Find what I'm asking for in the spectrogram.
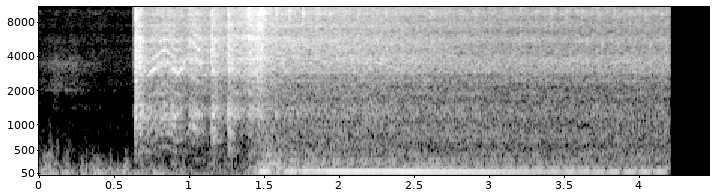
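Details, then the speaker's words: Car/truck after replacing both exhaust donut gaskets (driver and passenger side), flanges tightened evenly: engine cranks briefly, catches and settles to an even, steady idle with no ticking or puffing at the exhaust joints. "And now here's what it sounds like after we install those new gaskets."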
